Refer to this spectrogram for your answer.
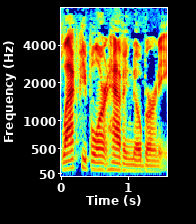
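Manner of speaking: plain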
